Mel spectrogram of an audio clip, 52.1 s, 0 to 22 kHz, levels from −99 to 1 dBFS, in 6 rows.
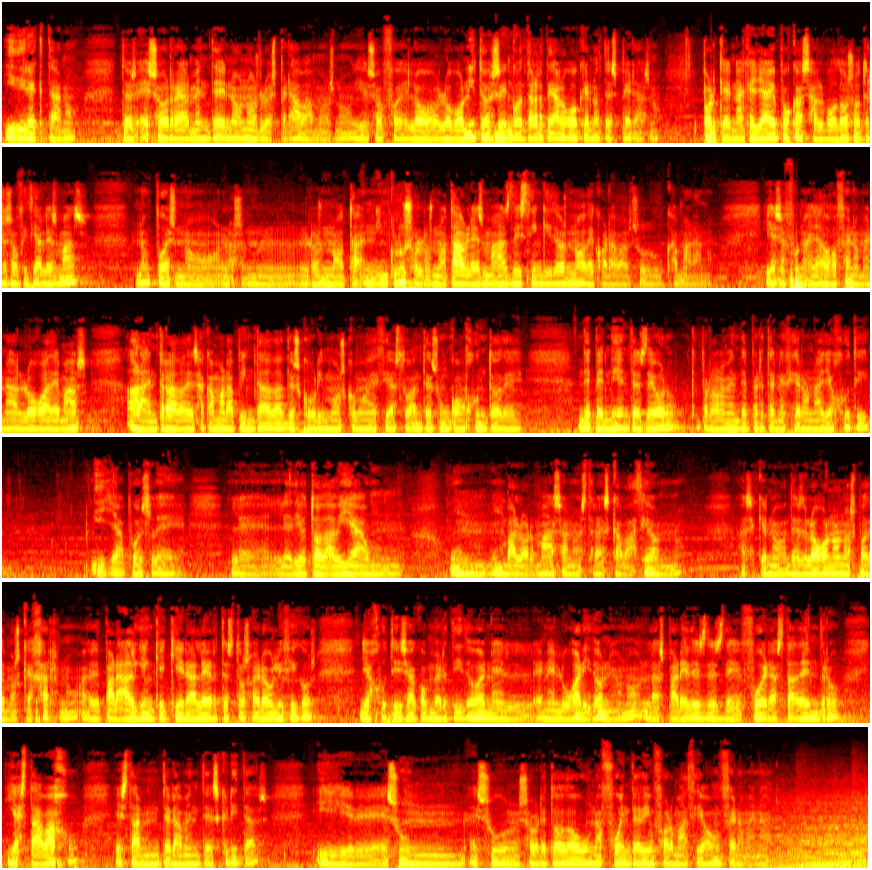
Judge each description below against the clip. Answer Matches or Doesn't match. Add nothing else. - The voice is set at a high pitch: Doesn't match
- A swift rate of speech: Doesn't match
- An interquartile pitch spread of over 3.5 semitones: Doesn't match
